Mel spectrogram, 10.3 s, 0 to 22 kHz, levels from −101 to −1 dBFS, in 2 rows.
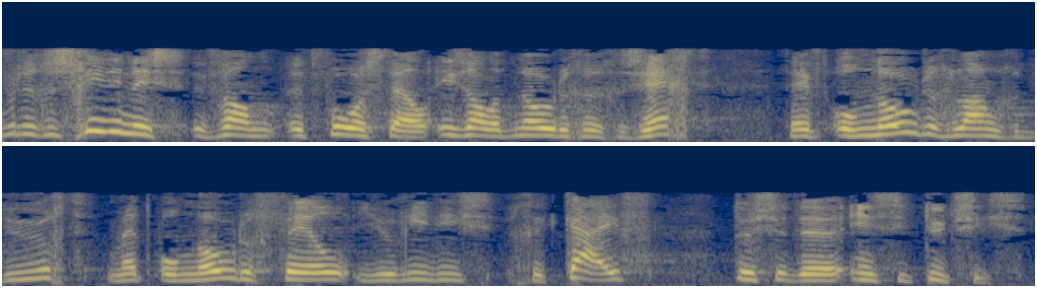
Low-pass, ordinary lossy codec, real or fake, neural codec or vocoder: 5.4 kHz; none; real; none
